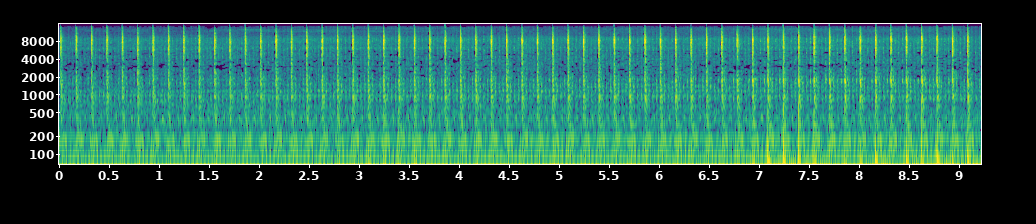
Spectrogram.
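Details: Car engine at idle: sharp, evenly spaced knocks about twice a second over a steady idle, a clear knock from inside the engine.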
